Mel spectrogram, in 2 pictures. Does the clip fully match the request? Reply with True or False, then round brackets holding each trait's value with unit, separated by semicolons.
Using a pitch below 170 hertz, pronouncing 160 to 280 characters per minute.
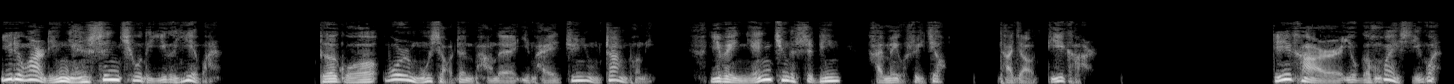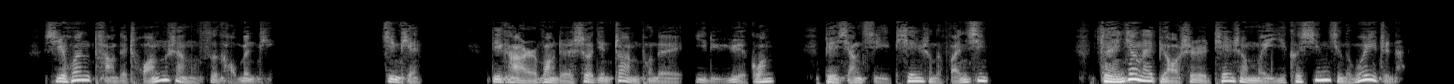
True (135 Hz; 210 characters per minute)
